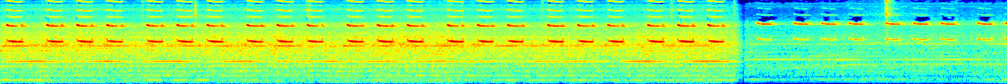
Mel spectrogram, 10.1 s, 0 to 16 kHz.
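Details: Rapid chirping alarm, about three beeps a second, over steady fan hum as a smart switched power distribution unit demo box is driven past its three-amp current limit to about 3.2 amps with AC fans on; overload warning.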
